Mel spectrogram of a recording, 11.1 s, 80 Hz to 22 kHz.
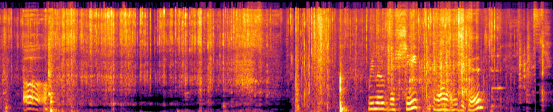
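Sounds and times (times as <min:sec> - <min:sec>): packaging rustling and crinkling: 0:00.0 - 0:11.0
packaging tearing: 0:00.0 - 0:11.0.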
